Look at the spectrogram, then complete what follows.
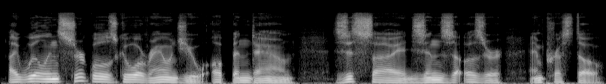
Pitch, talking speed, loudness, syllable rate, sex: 100 Hz, 170 wpm, -16 LUFS, 4.1 syllables/s, male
